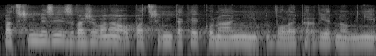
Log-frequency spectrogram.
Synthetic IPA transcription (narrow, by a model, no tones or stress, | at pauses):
pat̪r̝̥iːmɛzɪzvaʒovanaːʔo̞pat̪r̥ɛɲiːt̪akɛːko̞naːɲiːvo̞lɛpvjɛdnomɲɪ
